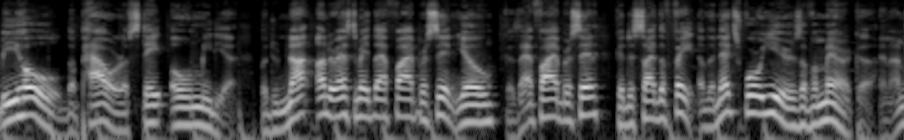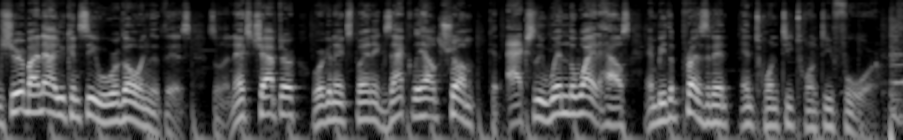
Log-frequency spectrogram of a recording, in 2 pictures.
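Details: Adult male narrator; normal voice.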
